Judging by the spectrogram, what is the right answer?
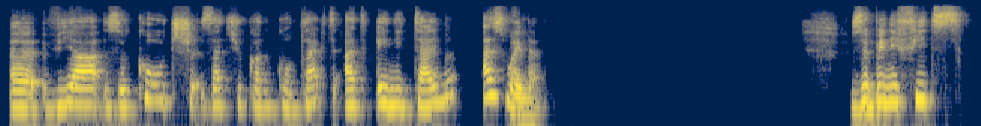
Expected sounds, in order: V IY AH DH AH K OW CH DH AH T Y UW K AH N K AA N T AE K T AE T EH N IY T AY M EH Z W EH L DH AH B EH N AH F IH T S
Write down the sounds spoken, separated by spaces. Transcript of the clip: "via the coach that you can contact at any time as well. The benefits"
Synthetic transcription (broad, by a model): V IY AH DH AH K OW CH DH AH T Y UW K AH N K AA T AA K T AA T EH N IY T AY M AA Z W EH L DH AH B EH N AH F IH T S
